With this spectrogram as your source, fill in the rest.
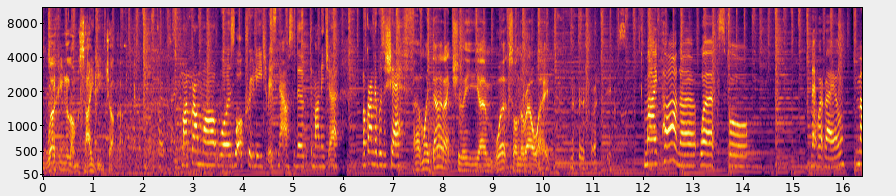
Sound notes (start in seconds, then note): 10.1 laughing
